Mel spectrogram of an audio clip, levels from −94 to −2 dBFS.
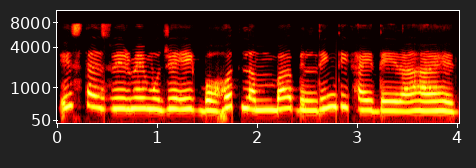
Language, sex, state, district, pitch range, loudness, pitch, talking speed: Hindi, female, Arunachal Pradesh, Lower Dibang Valley, 270-320 Hz, -16 LUFS, 295 Hz, 180 wpm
